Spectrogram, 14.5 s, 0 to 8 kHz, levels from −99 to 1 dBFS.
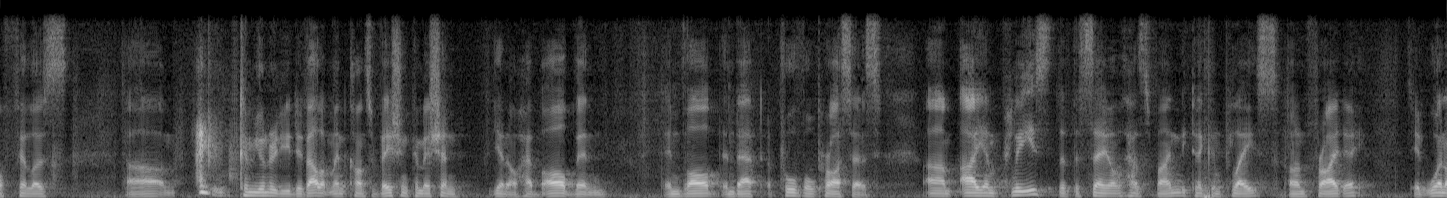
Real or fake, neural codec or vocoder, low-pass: fake; codec, 16 kHz, 0.8 kbps, ZipCodec; 7.2 kHz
